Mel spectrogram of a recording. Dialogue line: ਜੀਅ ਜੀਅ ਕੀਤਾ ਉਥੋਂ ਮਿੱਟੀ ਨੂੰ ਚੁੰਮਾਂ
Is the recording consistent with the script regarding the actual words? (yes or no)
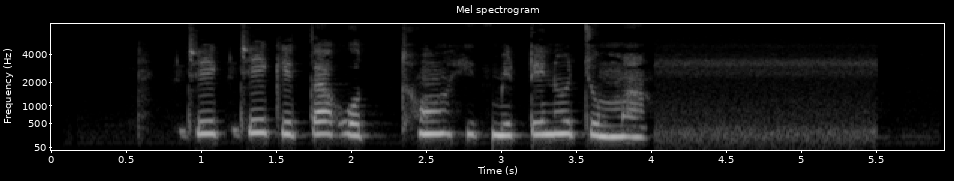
yes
